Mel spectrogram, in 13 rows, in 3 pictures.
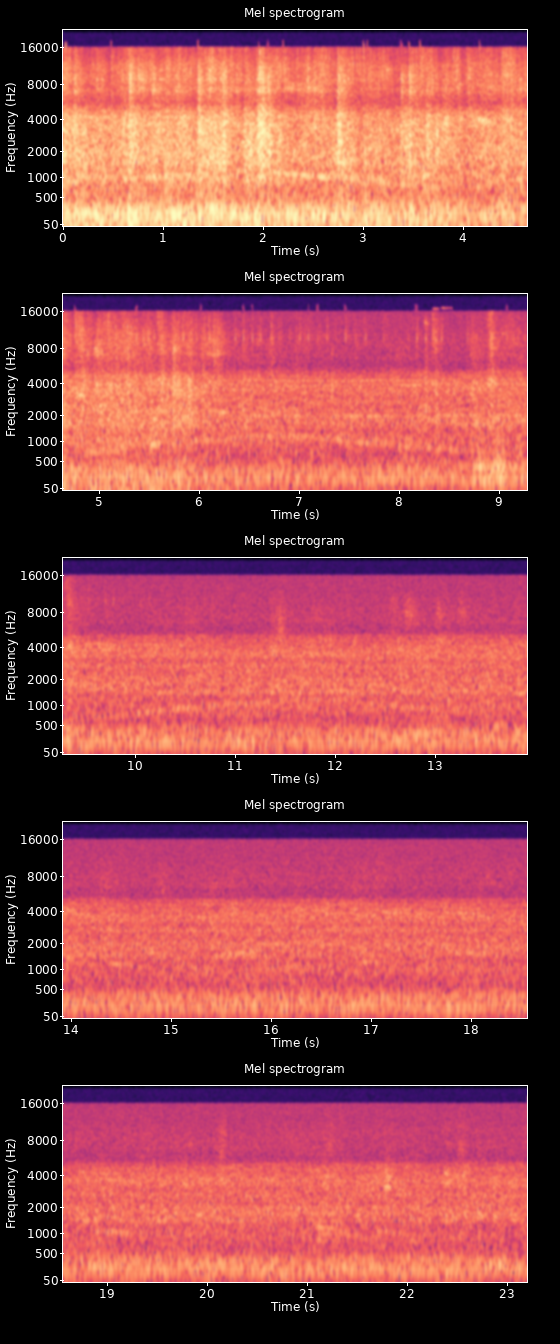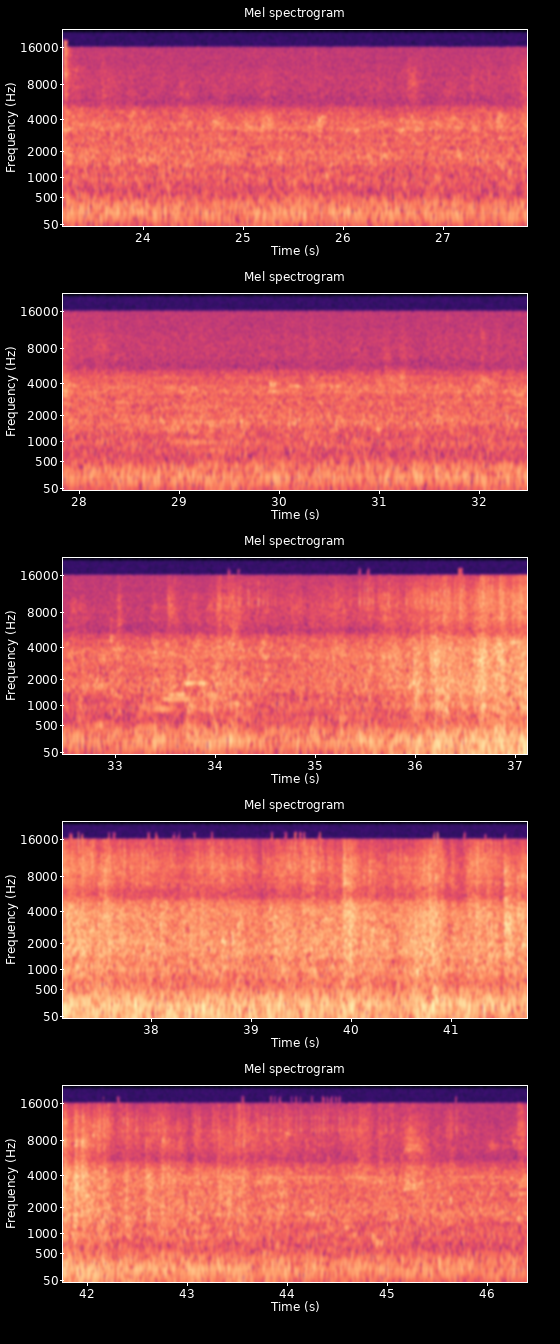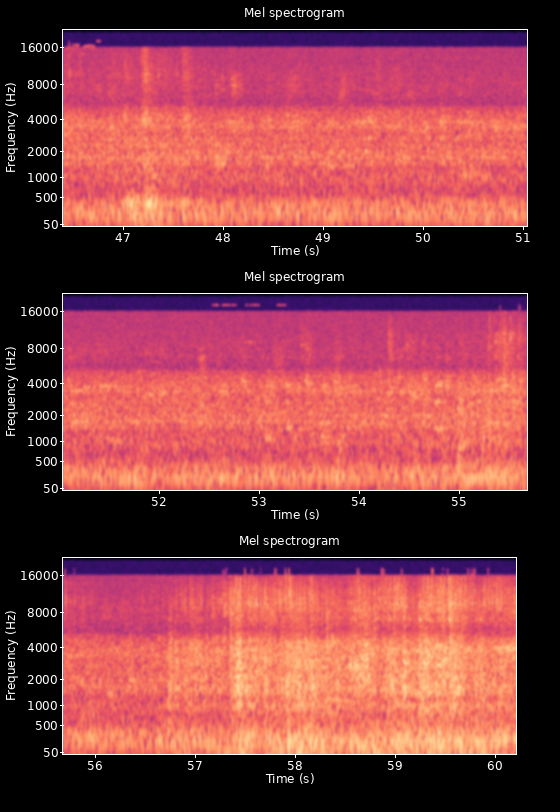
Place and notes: Rue Royale, Bruxelles, Belgique - Tram 93 binaural
Old model tram, lot of vibrating sounds.
Tech Note : SP-TFB-2 binaural microphones → Sony PCM-M10, listen with headphones.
